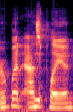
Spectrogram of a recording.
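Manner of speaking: plain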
